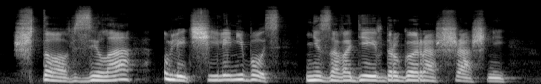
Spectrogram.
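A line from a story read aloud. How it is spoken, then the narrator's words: Spiteful hiss. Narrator (Russian): прошипела опять Мегера над духом Аси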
